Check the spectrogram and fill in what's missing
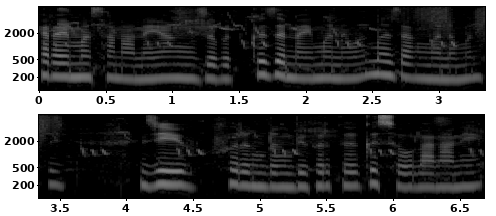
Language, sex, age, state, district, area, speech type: Bodo, female, 30-45, Assam, Udalguri, urban, spontaneous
